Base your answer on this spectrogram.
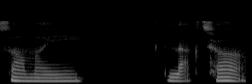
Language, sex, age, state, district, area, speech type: Nepali, female, 30-45, West Bengal, Darjeeling, rural, read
